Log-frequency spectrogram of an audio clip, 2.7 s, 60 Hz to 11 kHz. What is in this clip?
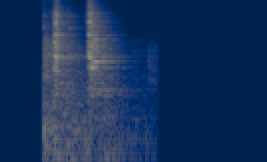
HINGE-SQUEAK
08.02.16: A quick squeak from a metal filing cabinet handle.
cabinet, handle, creaky, metal, close, door, squeaky, open, creak, squeak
